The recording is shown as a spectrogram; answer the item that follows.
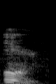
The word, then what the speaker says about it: Eyre: Because I know it's spelled strangely, but it's pronounced Eyre because it's Old English.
